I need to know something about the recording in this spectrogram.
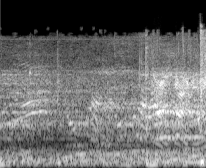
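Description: A volleyball thumps as a player passes it.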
